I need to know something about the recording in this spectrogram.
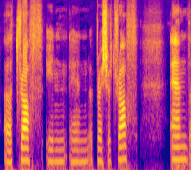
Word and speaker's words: trough: there is also in the 500 hectopascal um pronounced uh truff in in pressure trough and um the system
